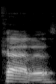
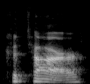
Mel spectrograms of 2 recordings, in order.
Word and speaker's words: Qatar: They pronounce it Qatar.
